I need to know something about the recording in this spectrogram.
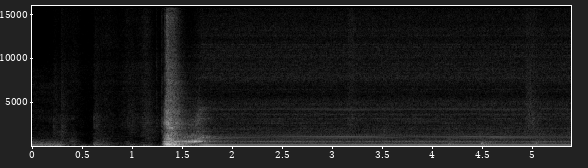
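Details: Three-phase motor started on single-phase power with no converter, switch doing the starting; it fires right off and settles into a steady, even hum with no growl or rattle, running fine.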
